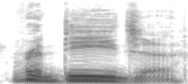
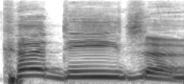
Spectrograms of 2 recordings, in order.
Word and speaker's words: Khadija: Radija. What's her name? Khadija. Girl, that's the same thing.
